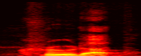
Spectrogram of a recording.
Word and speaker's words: Crudup: Is it three options are crudeup crudup or some people pronounce it face family and I have always pronounced crudeup.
